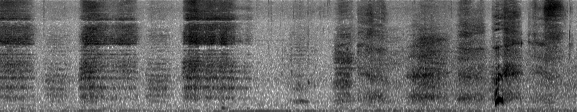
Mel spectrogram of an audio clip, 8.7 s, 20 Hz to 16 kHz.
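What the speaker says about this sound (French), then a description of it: "j'ai réussi à tenir 20 respirations complètes sous l'eau avec le tuba" Breathing through a snorkel with the head submerged in cold water: a series of harsh, hollow inhales and exhales in slow rhythm, close and fairly quiet, with one sharper gasp near the end.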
